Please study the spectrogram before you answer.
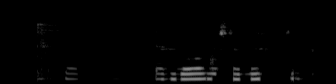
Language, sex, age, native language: Icelandic, female, 10, Icelandic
